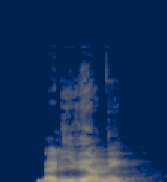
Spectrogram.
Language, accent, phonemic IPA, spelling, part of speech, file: French, France, /ba.li.vɛʁ.ne/, baliverner, verb, LL-Q150 (fra)-baliverner.wav
- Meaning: 1. to talk nonsense 2. to mock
